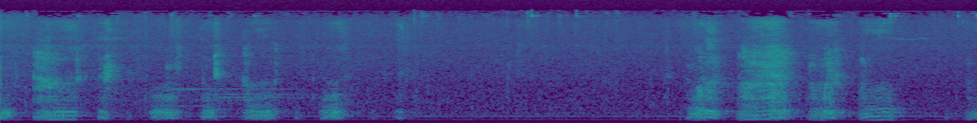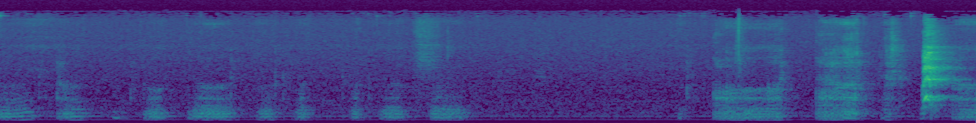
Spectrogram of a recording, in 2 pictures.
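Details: Play fighting between puppies, a Samoyed named Adam and a Rat Terrier, heard as bursts of throaty growling and snarly grumbles in clusters, a quiet gap midway, then a renewed flurry ending in a sharp yelp-like snap.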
